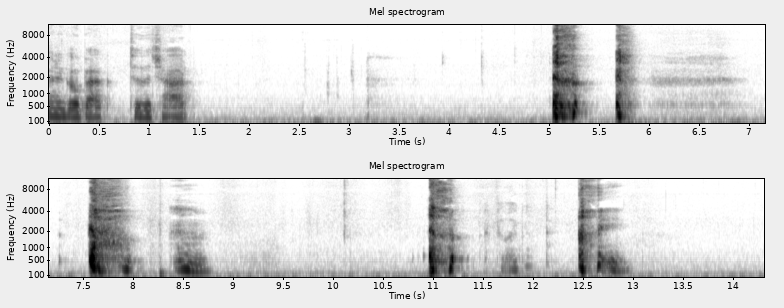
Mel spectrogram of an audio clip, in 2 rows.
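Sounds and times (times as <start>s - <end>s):
speech: 0.3s - 1.5s
person coughing from a hair in throat: 5.0s - 6.0s, 7.6s - 8.8s, 11.0s - 11.4s, 12.5s - 12.9s.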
